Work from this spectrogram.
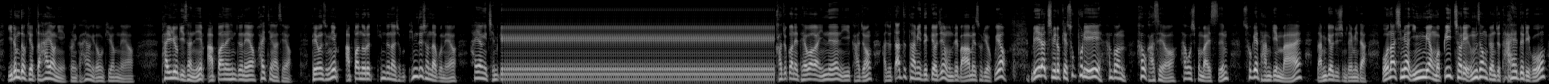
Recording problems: wrong speed and pitch; too fast and too high; 1.7 times normal speed
audio freezing; at 5 s for 2.5 s

